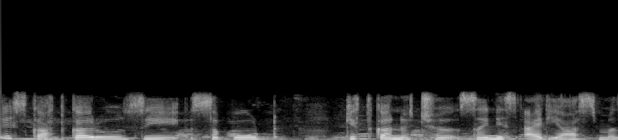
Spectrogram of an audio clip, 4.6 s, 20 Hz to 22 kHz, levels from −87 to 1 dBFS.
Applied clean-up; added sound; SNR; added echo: none; none; none; none.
